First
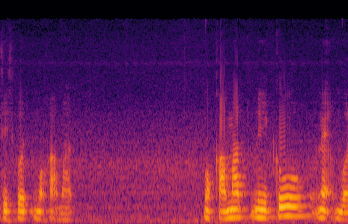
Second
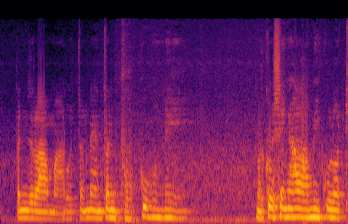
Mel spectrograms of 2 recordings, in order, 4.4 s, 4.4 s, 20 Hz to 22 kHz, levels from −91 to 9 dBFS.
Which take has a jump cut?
second; 1 cut; at 1.0 s

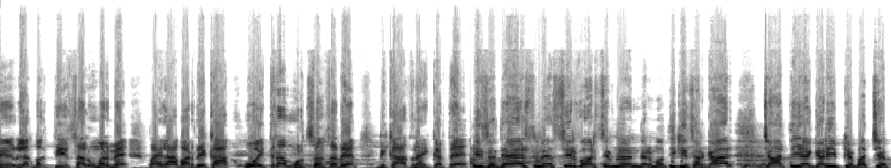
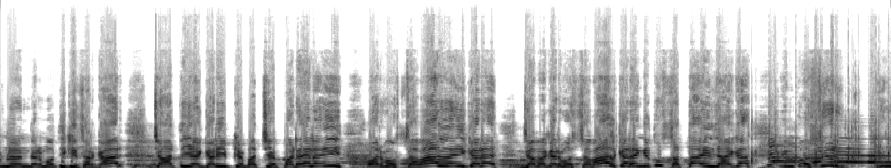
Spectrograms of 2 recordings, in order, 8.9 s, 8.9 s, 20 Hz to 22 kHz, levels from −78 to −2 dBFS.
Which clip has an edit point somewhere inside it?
first; 1 cut; at 4.7 s

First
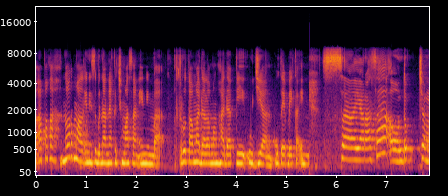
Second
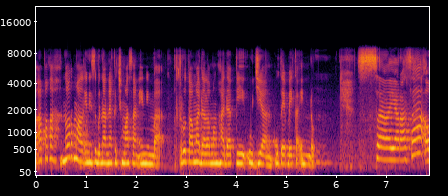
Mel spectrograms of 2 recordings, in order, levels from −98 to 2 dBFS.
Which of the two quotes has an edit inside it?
first; 1 cut; at 5.5 s

